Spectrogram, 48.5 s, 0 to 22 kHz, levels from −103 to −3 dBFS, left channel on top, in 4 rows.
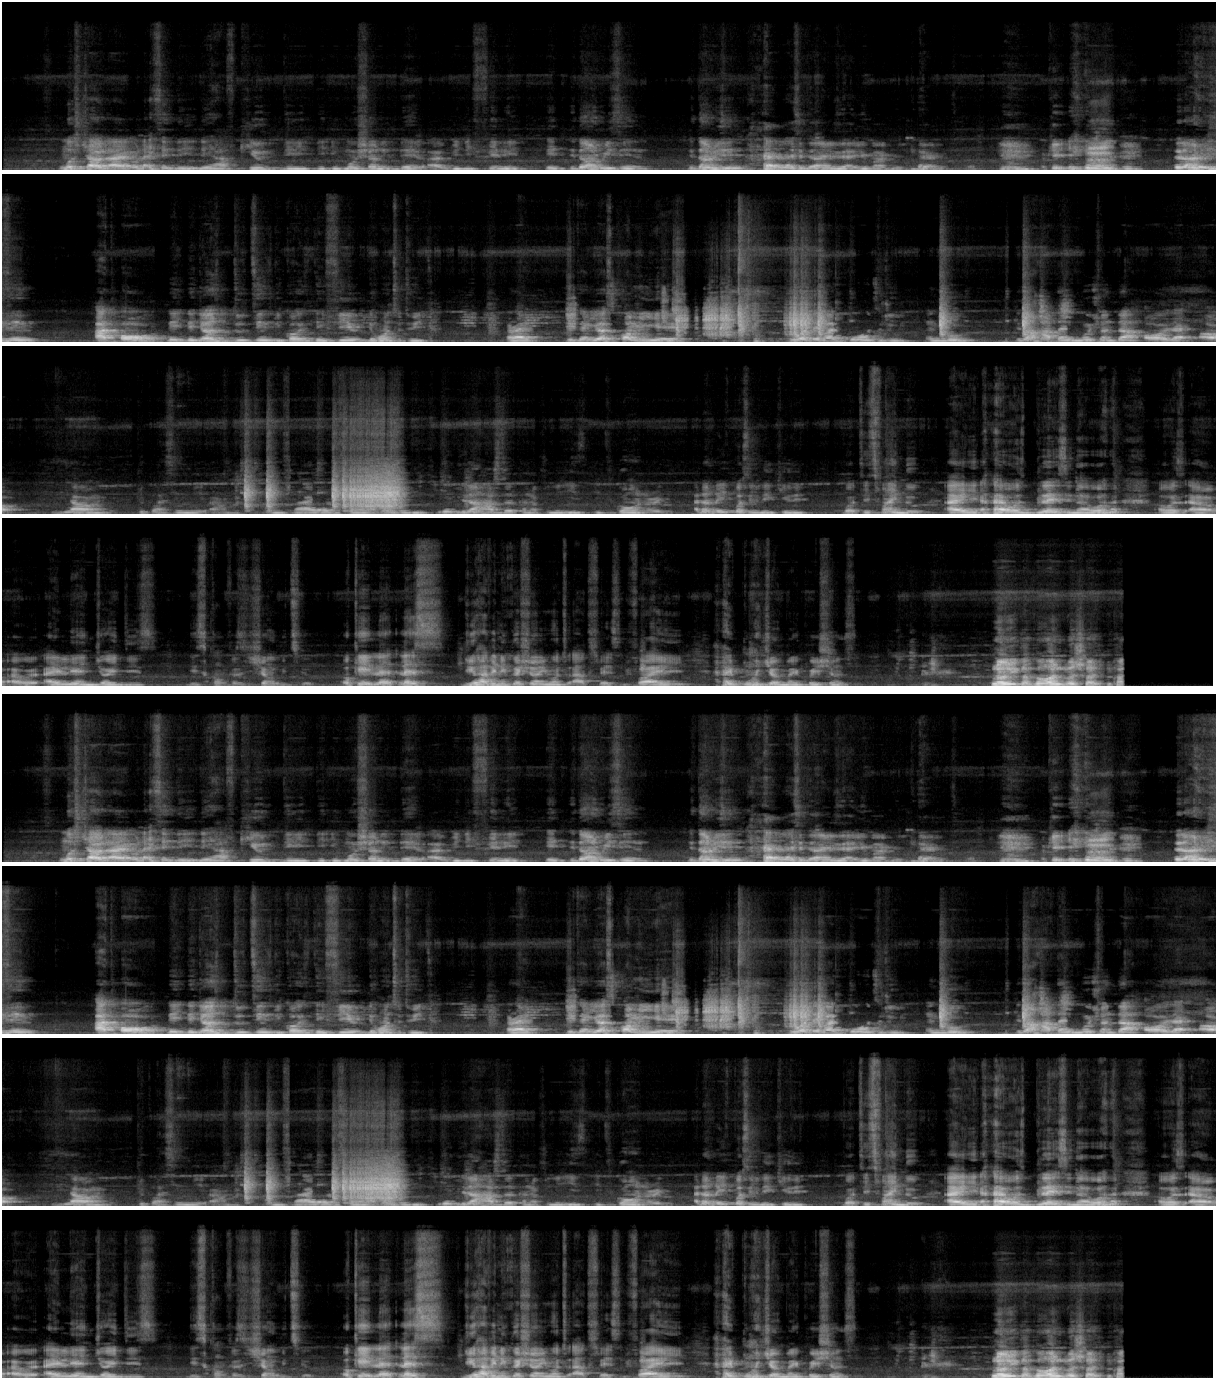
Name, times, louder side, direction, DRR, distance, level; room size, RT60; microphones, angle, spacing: voice 1, 0.6-6.5 6.9-11.4 11.7-12.6 13.1-16.4 17.2-19.0 20.0-21.9 22.3-24.5 25.0-25.4 25.6-26.6 26.9-32.3 32.7-37.8 38.3-39.5 39.8-44.9 45.6-45.9, right 2 dB, 25° right, 2.2 m, -35 dB
voice 2, 18.9-20.2 21.5-21.6 22.3-22.4 24.9-25.0 26.7-27.0 27.6-28.3 28.8-28.9 46.3-47.6, equal, ahead, 1.4 m, -29 dB
head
